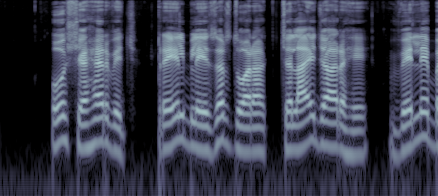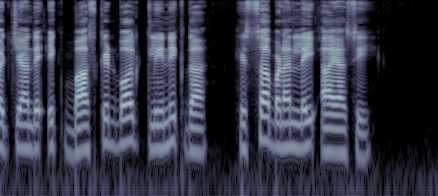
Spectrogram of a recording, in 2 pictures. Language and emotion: Punjabi, neutral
